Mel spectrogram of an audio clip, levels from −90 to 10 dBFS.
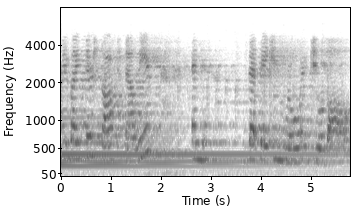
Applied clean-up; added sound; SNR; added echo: none; Mallet percussion; 7 dB; reverberation time 2.5 s.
